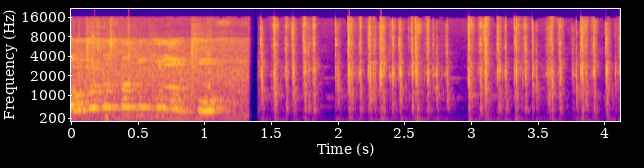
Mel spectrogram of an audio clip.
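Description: A brief voice in the first second, then a quick, irregular run of computer-keyboard typing clicks lasting about three seconds: a typing sound effect laid under on-screen text.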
